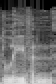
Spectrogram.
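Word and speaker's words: Leven: Jackie Levine, is that how I pronounce it? – Jackie Levin. – Levin, sorry. – Levin.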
